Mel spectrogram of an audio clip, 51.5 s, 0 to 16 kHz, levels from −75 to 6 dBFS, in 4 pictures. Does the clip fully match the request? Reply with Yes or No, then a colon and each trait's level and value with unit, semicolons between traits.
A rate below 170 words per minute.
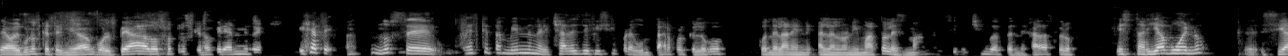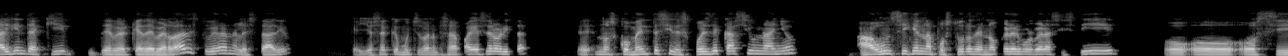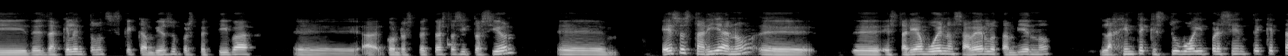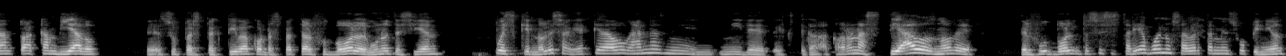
No: average, 175 wpm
